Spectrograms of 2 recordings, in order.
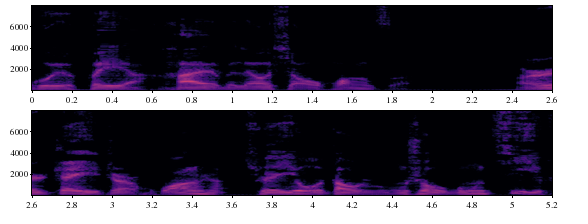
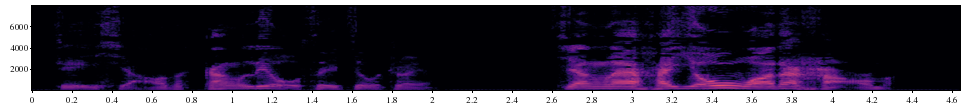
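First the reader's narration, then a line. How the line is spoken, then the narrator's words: Shocked, bitter anger. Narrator (Chinese): 万贵妃呀、又惊又怒，恨恨地说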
